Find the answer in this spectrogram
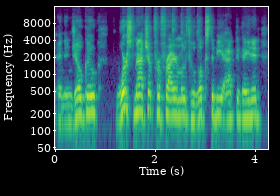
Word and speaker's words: Freiermuth: If I'm talking as a gambling man, I'm gonna go with, and I always have a struggle pronouncing his name, Parmuth. How do you say Freiermuth? Freiermuth.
